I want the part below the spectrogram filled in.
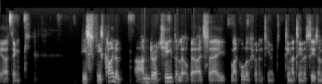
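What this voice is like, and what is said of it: Italian Bari accent. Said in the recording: “a nice Bari accent”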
